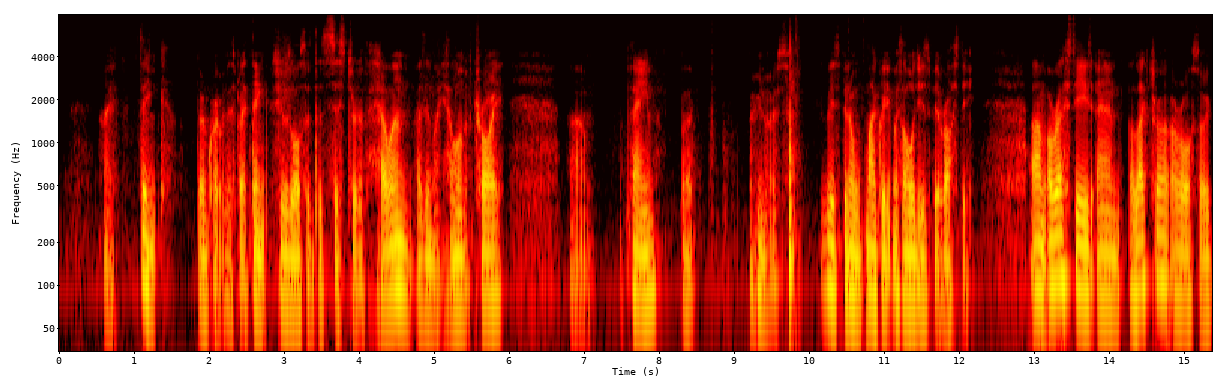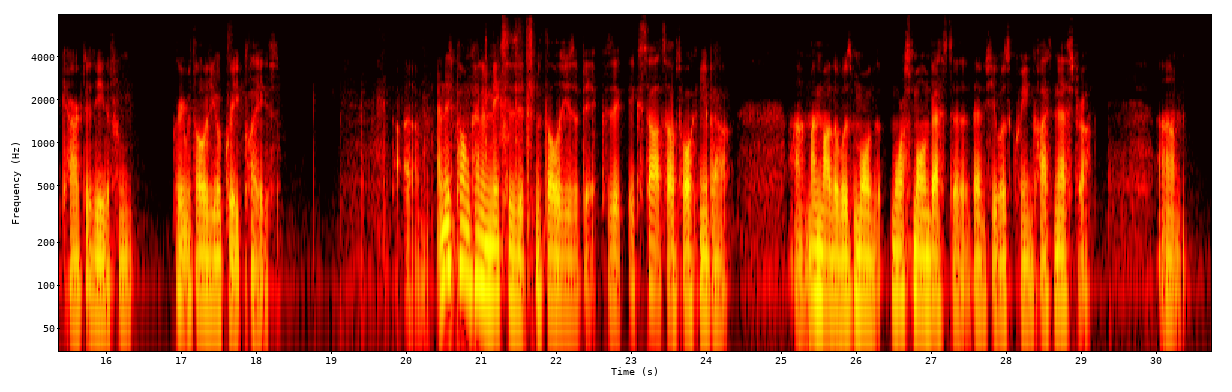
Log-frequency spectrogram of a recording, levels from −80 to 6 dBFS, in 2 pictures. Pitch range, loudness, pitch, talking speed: 80-100 Hz, -24 LUFS, 90 Hz, 160 wpm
